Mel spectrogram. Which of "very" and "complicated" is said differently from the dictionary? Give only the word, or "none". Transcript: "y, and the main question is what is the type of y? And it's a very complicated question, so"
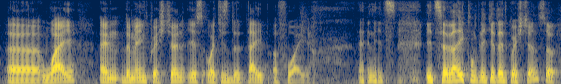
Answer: complicated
